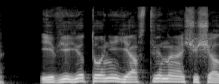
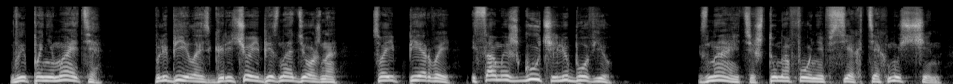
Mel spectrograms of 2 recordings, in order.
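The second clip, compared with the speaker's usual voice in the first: higher, irritated woman's voice; 7 semitones higher than usual. Acted. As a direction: talk higher, with rising irritation. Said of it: "нотки раздражения".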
